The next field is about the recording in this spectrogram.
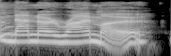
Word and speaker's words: NaNoWriMo: It's NaNoWriMo. Like oh. National Novel Writing Month. – Yeah. – Okay. I've got to be honest. Like, no offense to anyone who's NaNoWriMo,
